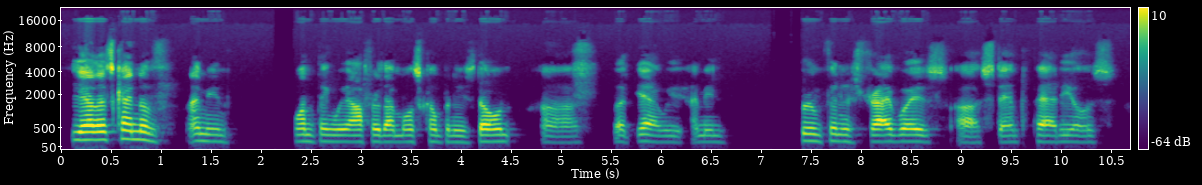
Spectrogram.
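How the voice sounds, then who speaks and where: A man with a fairly high pitch talks at a fairly slow pace, with long, frequent pauses. His intonation is monotone and flat, while his loudness swings widely. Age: 20s. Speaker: concrete contractor. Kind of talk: casual interview.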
